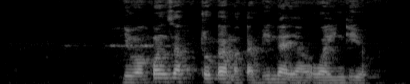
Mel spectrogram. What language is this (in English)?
Swahili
